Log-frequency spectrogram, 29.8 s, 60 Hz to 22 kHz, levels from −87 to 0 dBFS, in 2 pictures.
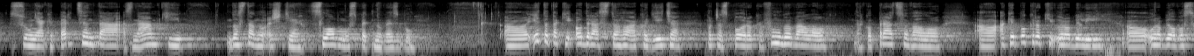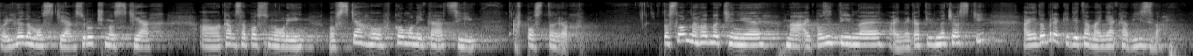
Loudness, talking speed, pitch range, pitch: -17 LUFS, 120 wpm, 175-215 Hz, 190 Hz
